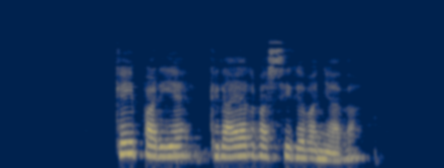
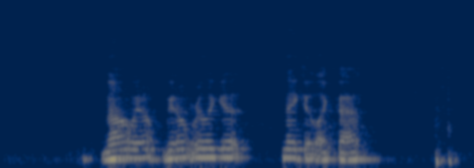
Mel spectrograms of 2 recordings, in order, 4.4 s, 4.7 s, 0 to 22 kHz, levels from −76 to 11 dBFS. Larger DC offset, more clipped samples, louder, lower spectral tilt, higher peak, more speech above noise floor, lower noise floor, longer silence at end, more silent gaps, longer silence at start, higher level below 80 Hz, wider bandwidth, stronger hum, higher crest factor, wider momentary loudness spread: neither; neither; first, -19 LUFS vs -35 LUFS; second, -6.5 dB/octave vs -9 dB/octave; first, 0 dBFS vs -18 dBFS; first, over 72 dB vs 38 dB; first, under -90 dBFS vs -71 dBFS; first, 0.8 s vs 0.15 s; neither; first, 1.15 s vs 0.8 s; about the same, -70 dBFS vs -66 dBFS; second, 9.4 kHz vs 13 kHz; neither; about the same, 20 dB vs 18 dB; second, 10 LU vs 16 LU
